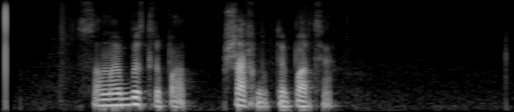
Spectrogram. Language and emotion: Russian, neutral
